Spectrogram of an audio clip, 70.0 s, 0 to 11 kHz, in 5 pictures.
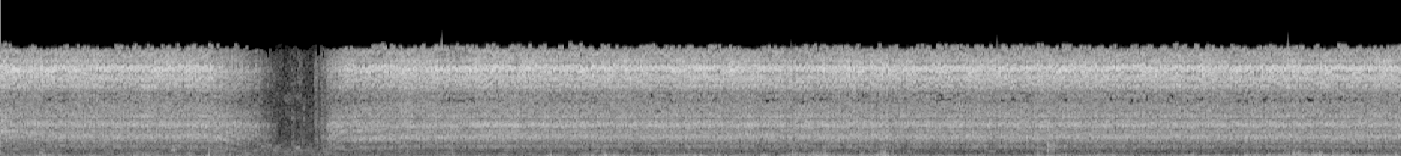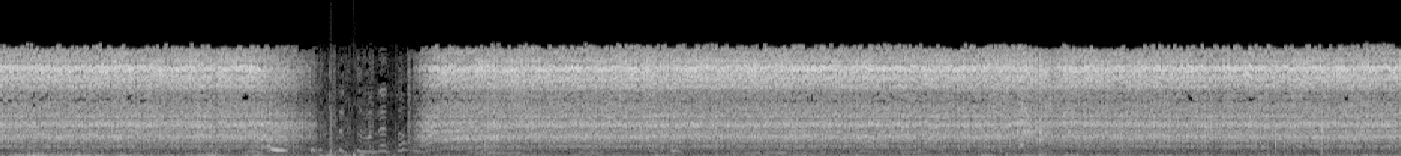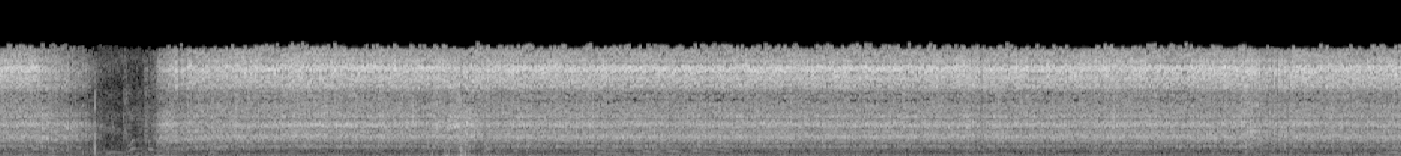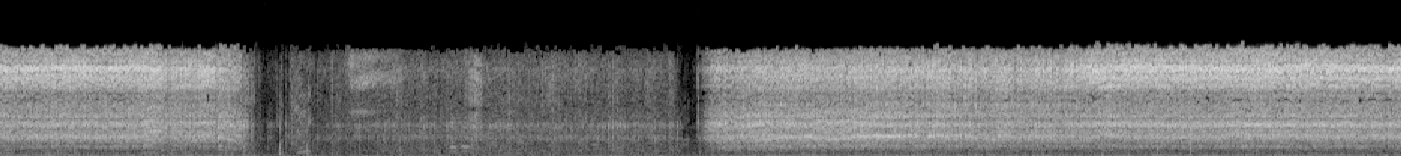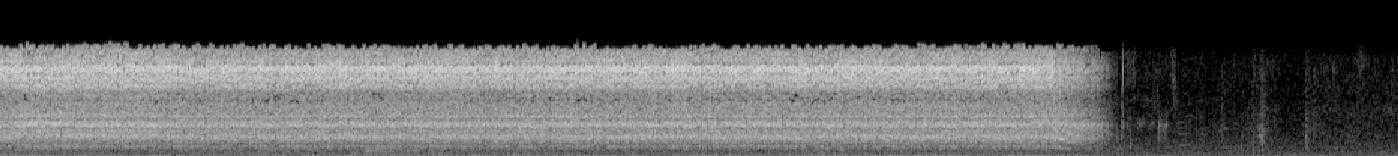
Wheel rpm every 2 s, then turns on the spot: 210, 90, 190, 200, 200, 200, 200, 200, 80, 140, 200, 200, 200, 200, 70, 180, 200, 200, 200, 200, 200, 200, 50, 20, 60, 190, 200, 200, 200, 200, 200, 200, 200, 70, 0.
44-48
